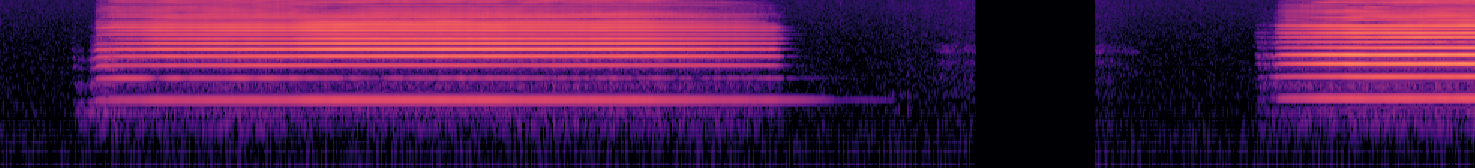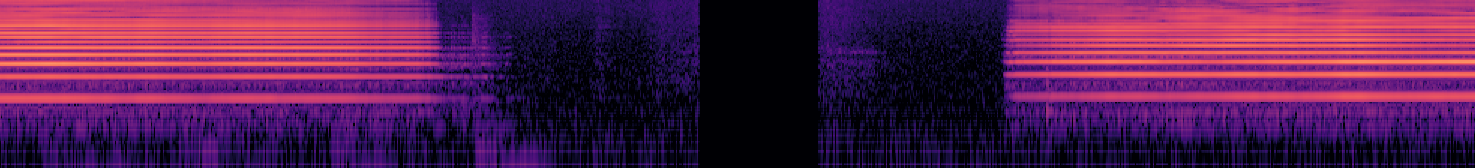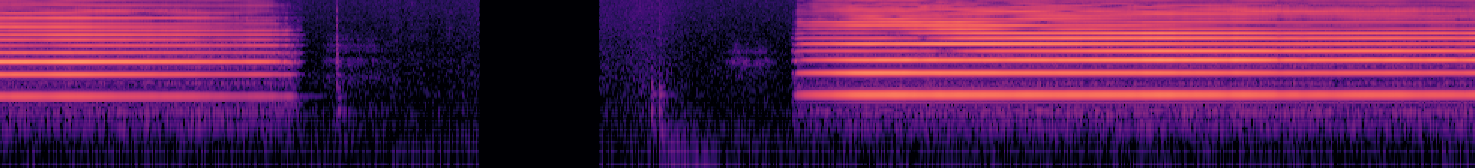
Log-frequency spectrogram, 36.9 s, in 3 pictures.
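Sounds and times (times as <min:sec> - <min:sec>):
bowed violin on the E string: 0:00.8 - 0:06.7, 0:10.6 - 0:16.2, 0:20.7 - 0:27.1, 0:31.2 - 0:36.8.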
